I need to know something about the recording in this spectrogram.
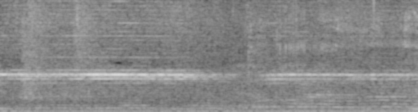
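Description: Room tone between sentences: a steady low electrical hum and hiss, with a faint high-pitched whine.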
